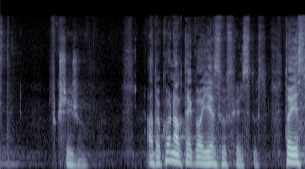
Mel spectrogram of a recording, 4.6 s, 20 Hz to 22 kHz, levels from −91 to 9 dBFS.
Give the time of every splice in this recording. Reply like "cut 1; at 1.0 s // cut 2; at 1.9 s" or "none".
cut 1; at 2.0 s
